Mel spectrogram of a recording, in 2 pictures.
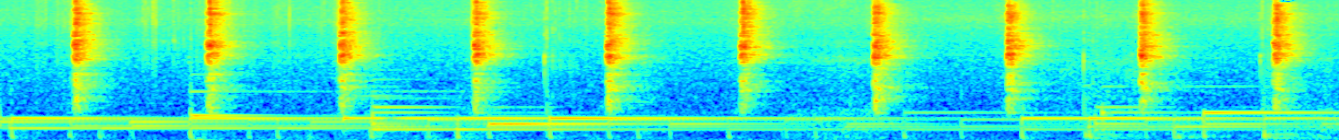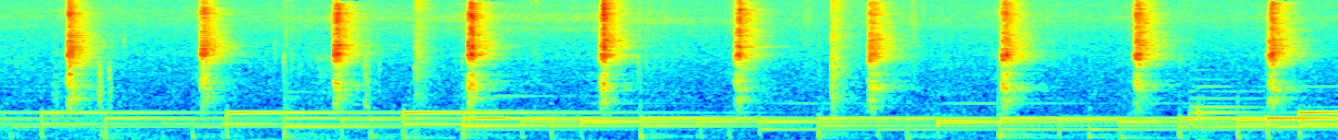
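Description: Steady clock tick-tock, sharp clicks repeating roughly once a second at an even pace, laid over a soft sustained synth pad that shifts slowly in pitch. No voices.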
